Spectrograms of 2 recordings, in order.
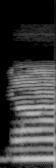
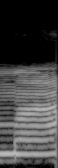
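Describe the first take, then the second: First: মা held level and flat; first tone ma. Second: মা rising upward; second tone ma. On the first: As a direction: keep মা flat and steady. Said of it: "প্রথমটা কি". (সমান সুরে প্রথম টোনের মা) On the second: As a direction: make মা climb at the end. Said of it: "second tone, মা". (উপরে ওঠা সেকেন্ড টোনের মা) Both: Shown as a demonstration.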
